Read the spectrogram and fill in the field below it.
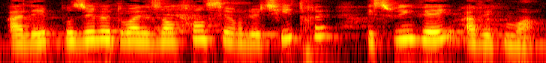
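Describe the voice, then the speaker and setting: Slowly and patiently, a woman primary school teacher with a Moroccan accent sounds out letters and syllables for young children in a phonics reading lesson. Her voice is a little high and mellow.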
